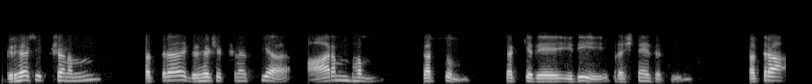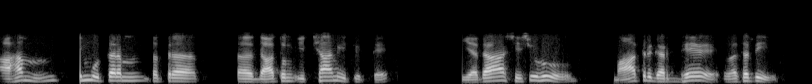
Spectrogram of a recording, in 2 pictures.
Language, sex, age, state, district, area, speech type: Sanskrit, male, 45-60, Karnataka, Bangalore Urban, urban, conversation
